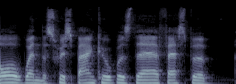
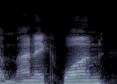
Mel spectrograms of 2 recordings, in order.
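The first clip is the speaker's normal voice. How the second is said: ordinary talk, nothing marked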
